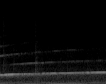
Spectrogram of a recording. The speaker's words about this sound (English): now you guys can probably hear that siren on the street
